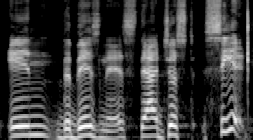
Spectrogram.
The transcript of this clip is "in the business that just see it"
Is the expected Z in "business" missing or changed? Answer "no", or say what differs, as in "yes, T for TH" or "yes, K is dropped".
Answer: no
